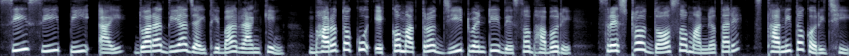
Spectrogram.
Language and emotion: Odia, neutral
